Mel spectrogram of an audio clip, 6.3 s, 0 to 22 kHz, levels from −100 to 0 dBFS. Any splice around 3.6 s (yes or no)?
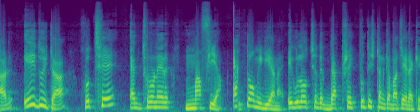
yes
